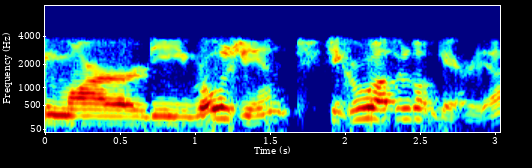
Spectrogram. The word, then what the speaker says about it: Mardirossian: definitely tonight we have dr. I'm sagat pronounces correctly Mardirosian she grew up in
